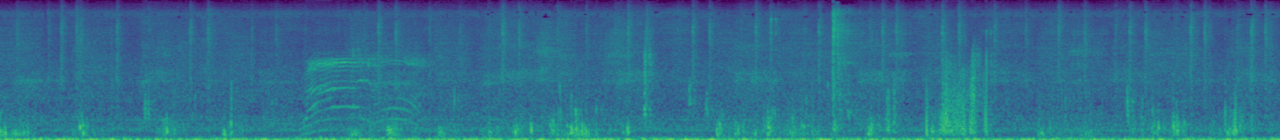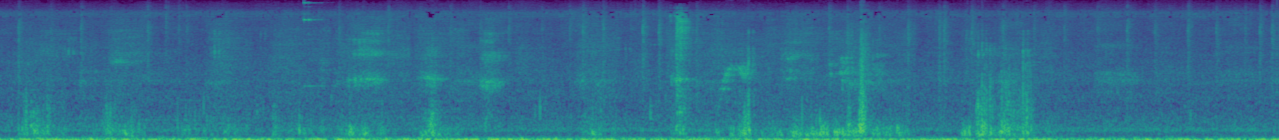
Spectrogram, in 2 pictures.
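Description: A man breathes hard close to a microphone.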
